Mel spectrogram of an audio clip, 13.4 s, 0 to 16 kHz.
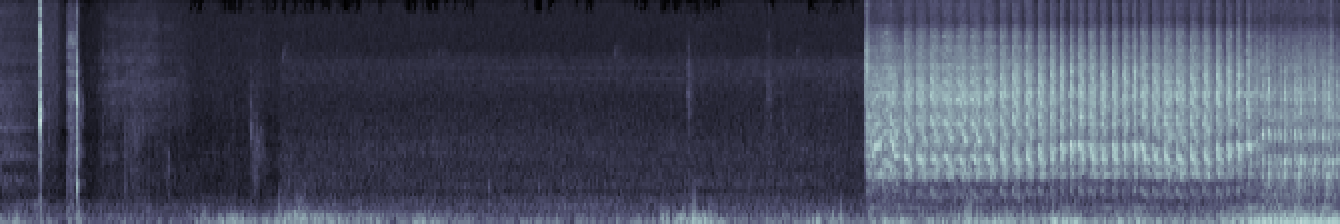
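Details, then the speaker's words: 1994 Cummins P-pump diesel, timing too advanced and overfueled, one-crank cold start at 22 degrees without usual grid-heater wait: slow cranking then harsh loud catch into clattery uneven running; rough start, normally starts easy. "oh gosh that was pretty rough but they kind of I mean it's a bad idea and actually usually starts pretty easy"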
